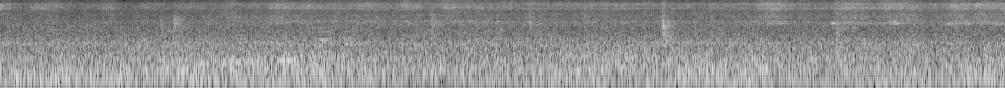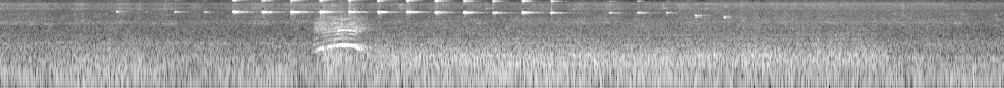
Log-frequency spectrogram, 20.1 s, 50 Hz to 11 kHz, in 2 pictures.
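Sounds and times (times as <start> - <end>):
ferry engines rumbling: 0.0 - 20.0
high electronic beeping: 11.2 - 17.4.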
